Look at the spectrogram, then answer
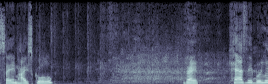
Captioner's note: audience chuckles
